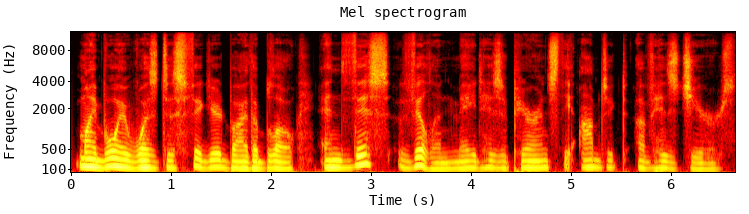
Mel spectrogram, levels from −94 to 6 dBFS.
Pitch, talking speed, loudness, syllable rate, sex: 120 Hz, 165 wpm, -18 LUFS, 4.3 syllables/s, male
